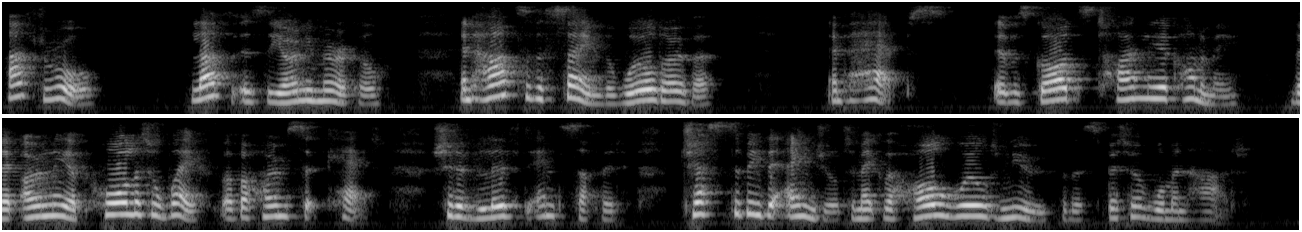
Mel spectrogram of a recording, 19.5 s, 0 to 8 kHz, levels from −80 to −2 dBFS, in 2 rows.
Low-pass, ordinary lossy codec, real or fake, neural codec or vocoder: 7.2 kHz; Opus, 24 kbps; real; none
